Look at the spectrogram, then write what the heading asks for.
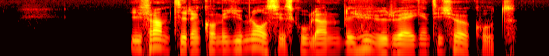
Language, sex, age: Swedish, male, 35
